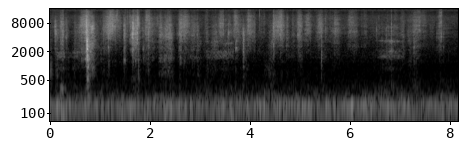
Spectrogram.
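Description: Pen scratching as an autograph is signed on paper in the dark: many soft, scratchy strokes come in uneven bursts over a low, steady hum.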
